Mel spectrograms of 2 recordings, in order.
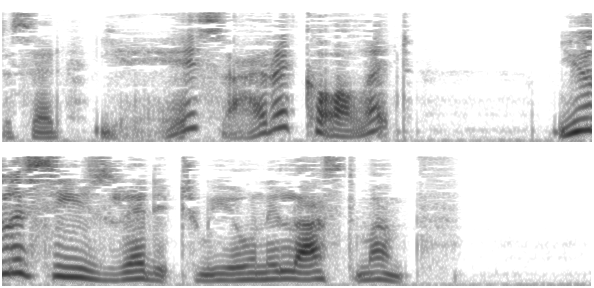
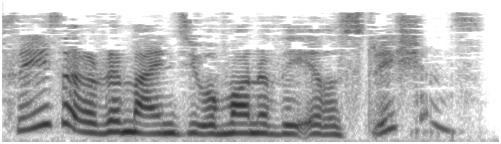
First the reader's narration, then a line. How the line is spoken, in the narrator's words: She laughed, amused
